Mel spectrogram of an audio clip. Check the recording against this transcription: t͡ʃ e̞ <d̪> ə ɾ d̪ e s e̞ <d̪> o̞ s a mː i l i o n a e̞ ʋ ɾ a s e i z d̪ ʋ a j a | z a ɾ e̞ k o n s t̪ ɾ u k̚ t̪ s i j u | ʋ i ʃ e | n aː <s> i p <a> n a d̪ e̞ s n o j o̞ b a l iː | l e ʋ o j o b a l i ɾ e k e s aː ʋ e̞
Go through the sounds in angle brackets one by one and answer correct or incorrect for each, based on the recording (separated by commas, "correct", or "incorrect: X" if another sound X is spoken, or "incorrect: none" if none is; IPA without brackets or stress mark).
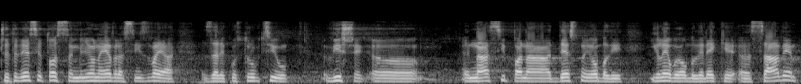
incorrect: t̪, incorrect: t̪, correct, correct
